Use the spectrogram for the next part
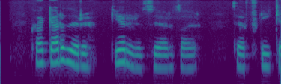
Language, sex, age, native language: Icelandic, female, 10, Icelandic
